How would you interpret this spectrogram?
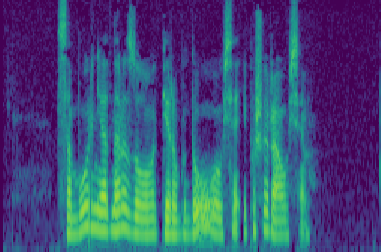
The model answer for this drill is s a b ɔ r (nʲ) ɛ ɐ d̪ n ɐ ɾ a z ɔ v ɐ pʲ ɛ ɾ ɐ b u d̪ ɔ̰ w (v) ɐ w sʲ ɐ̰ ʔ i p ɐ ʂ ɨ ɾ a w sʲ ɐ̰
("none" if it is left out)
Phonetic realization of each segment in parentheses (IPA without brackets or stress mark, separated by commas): nʲ, v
